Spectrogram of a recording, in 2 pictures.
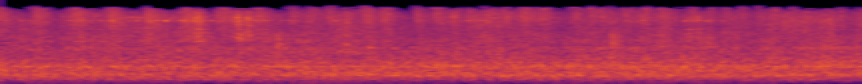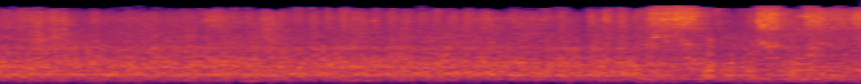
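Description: Diesel freight locomotive running along the track, heard from the front of the train: a steady drone of engine and rolling wheels with a low hum underneath. A quick run of sharp clicks from the wheels comes near the end.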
